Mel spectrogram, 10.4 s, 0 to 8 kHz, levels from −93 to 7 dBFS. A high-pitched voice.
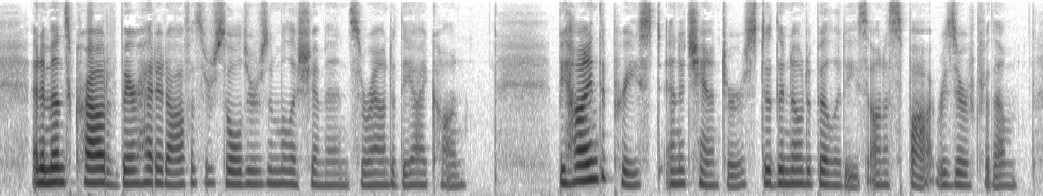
Yes: high, 195 Hz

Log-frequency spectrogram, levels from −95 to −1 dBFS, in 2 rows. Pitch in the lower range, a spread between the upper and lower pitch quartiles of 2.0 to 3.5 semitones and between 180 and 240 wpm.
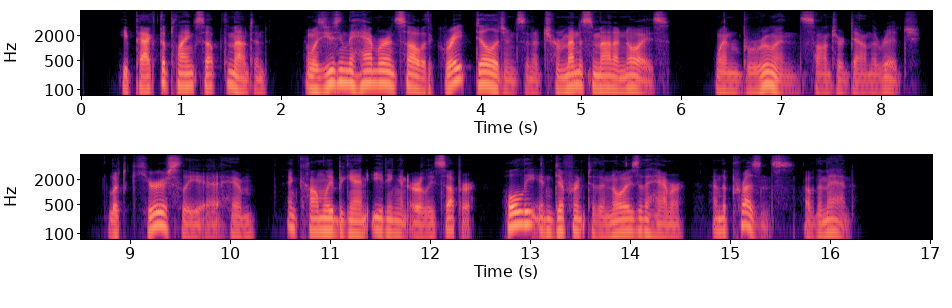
No: low, 105 Hz; wide, 5.5 semitones; average, 190 wpm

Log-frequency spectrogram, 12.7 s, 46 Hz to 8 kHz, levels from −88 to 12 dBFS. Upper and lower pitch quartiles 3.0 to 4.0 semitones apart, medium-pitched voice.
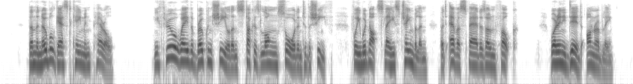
Yes: average, 3.7 semitones; medium, 155 Hz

